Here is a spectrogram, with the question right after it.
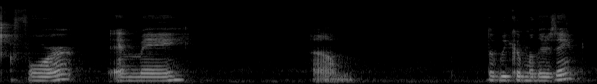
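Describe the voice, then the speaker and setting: Against noticeable background noise, a woman speaks at a very slow pace with long, frequent pauses, a medium pitch and fairly even intonation. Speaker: vlogger. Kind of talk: personal testimony to camera. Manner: halting, stuttering.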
